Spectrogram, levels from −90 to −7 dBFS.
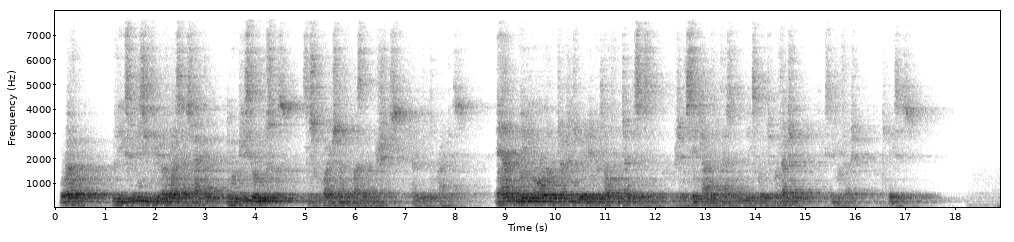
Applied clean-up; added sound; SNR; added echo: none; none; none; reverberation time 2.2 s.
